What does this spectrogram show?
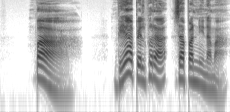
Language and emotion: Bodo, surprised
